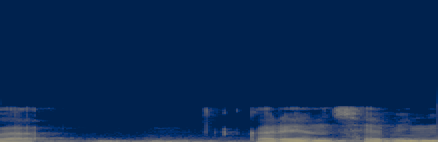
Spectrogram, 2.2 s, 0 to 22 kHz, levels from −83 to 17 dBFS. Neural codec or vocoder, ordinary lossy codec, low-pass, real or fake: none; none; 5.4 kHz; real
